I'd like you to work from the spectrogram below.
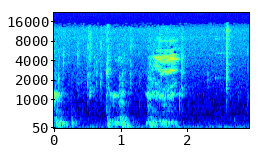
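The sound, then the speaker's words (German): A video game pig oinks and grunts in a few short, nasal, clear bursts, with a low rumbly background between the calls. “Komm her, Schweinchen.”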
